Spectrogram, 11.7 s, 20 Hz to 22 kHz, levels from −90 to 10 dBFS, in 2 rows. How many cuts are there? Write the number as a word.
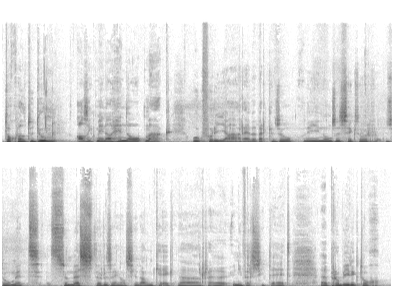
one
